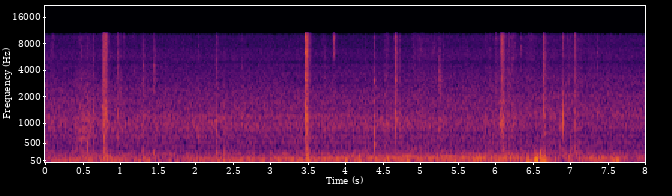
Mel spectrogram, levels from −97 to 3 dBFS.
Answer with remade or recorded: recorded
